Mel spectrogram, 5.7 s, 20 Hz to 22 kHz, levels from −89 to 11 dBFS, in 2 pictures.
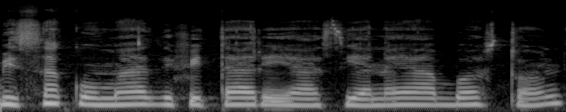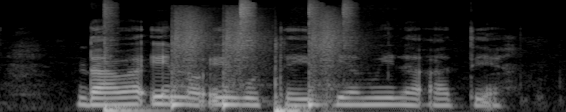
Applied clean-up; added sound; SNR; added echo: none; Bass drum / Snare drum / Drum kit; 1 dB; none.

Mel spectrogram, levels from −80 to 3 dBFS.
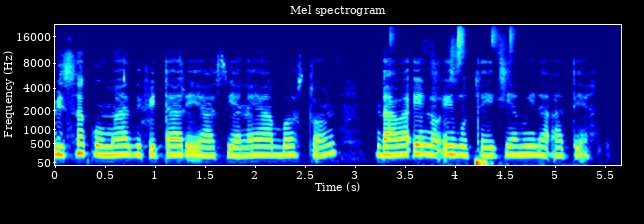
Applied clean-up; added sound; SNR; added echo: neural mask model Resemble Enhance denoiser.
